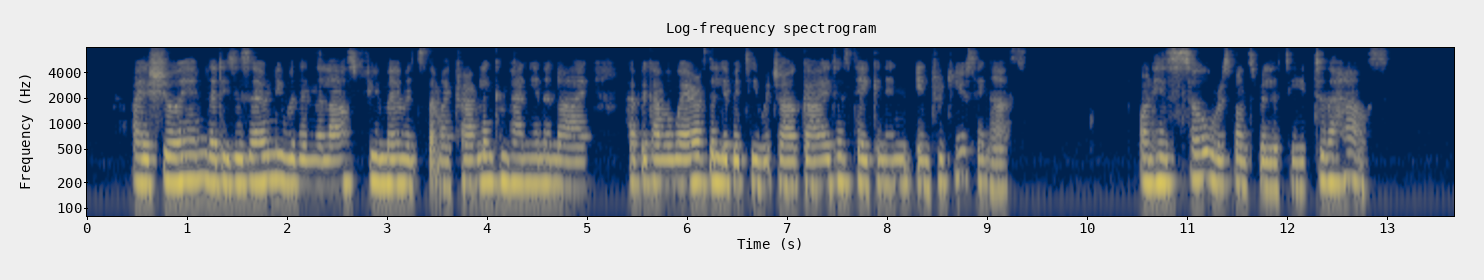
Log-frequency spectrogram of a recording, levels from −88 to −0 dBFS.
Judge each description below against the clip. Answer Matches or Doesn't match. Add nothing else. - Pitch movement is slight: Matches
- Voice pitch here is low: Doesn't match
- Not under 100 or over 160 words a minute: Doesn't match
